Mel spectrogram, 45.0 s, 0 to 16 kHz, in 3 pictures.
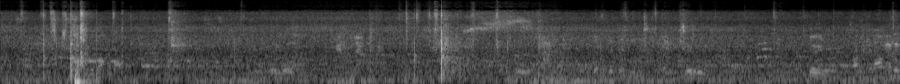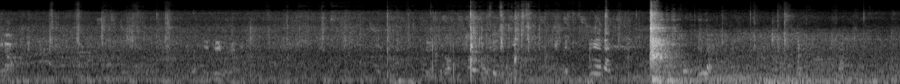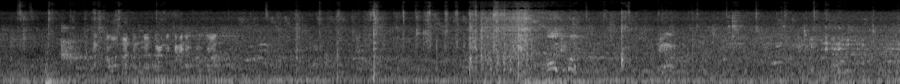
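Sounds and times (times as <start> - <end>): tennis ball racquet hits: 6.8 - 7.8.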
